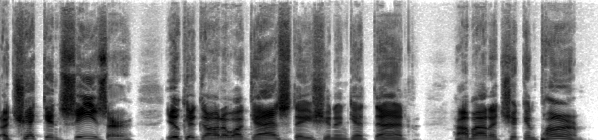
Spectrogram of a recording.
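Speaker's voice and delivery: gruff New York woman's voice, drawn out. Retelling how the lady answered the speaker's order, imitating a gruff New York lady. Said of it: "She had one of these gruff voices".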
